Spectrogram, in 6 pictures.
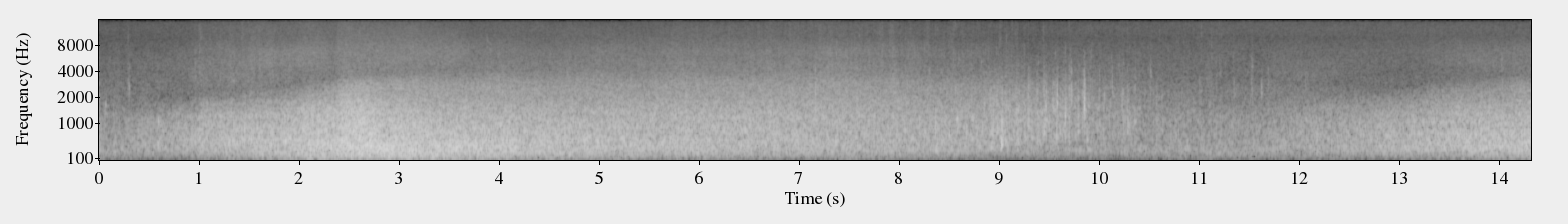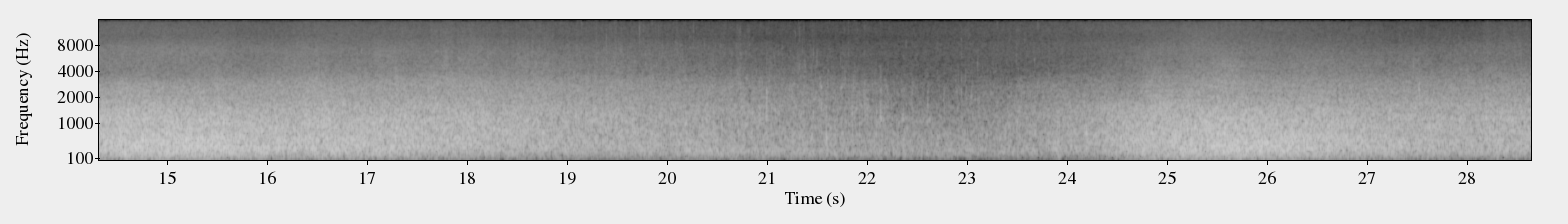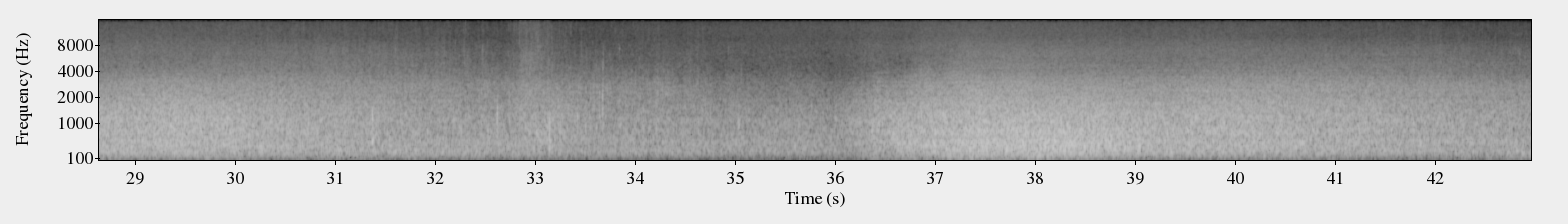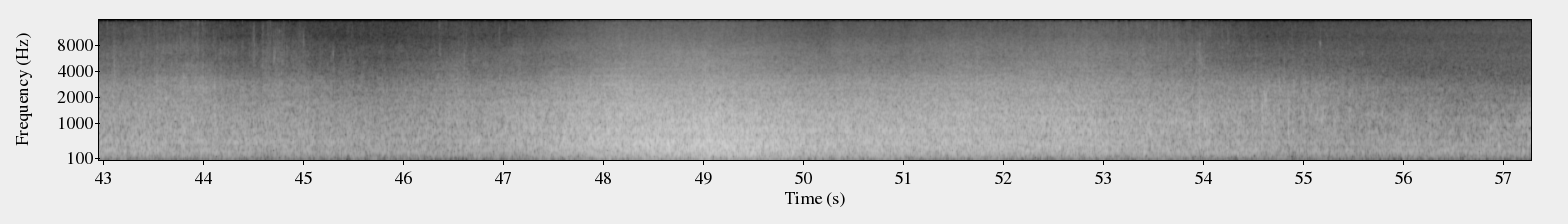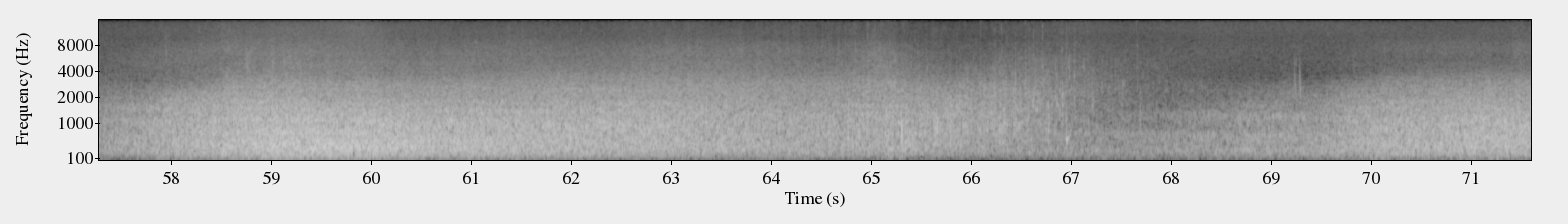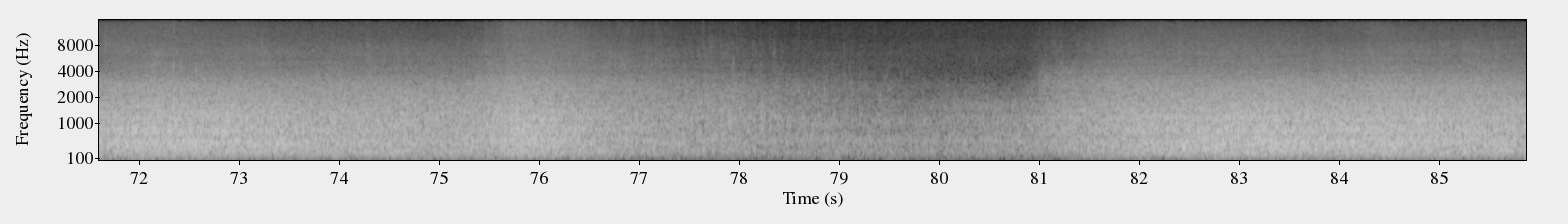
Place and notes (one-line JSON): {"title": "La Faute-sur-Mer, France - The sea", "date": "2018-05-23 17:15:00", "description": "Recording of the sea during high tide, with shells rolling into the waves.", "latitude": "46.33", "longitude": "-1.33", "timezone": "Europe/Paris"}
